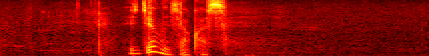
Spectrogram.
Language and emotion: Russian, neutral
